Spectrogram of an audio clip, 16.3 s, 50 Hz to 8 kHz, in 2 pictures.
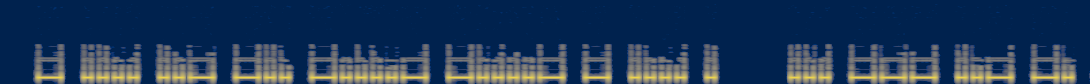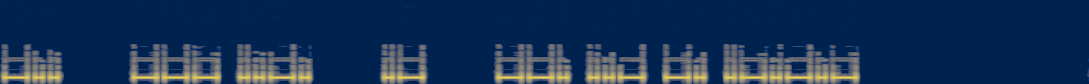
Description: Morse code, heard as a keyed tone, about 21 wpm, 700 Hz. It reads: THUD--THE SOUND OF A GUN.
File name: Book One / 12-Chapter 12 - 21 WPM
